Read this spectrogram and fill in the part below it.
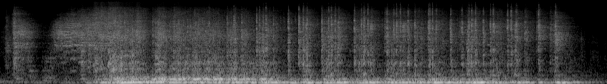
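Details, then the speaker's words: Junkyard 1957 Chevy V8 that sat four decades: it catches and runs rough and lumpy for a few seconds, then fades and dies. It can't take load in gear because the timing was retarded while the crew thought they were advancing it. "I know what it is we were retarding it and we thought we were advancing it so when you go and put it in gear it wouldn't take the load and it wouldn't run"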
